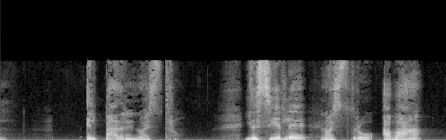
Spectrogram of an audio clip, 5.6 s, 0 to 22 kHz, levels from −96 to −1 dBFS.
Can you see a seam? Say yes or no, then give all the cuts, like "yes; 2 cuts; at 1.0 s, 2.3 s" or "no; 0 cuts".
yes; 2 cuts; at 3.1 s, 4.0 s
